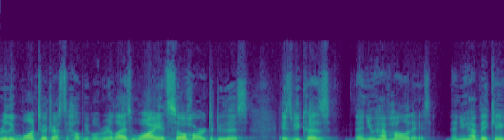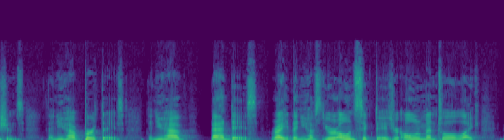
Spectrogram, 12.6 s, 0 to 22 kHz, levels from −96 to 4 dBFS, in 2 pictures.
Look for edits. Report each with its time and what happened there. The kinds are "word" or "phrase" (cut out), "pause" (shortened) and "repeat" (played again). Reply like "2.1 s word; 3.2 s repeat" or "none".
none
